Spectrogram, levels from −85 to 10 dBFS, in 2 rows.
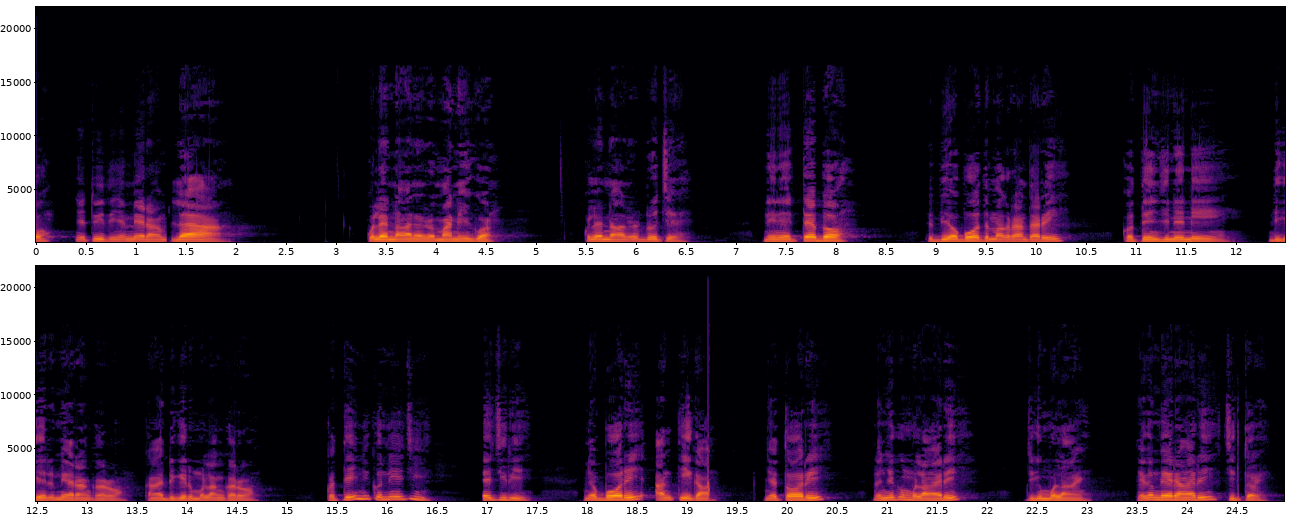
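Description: Short bursts of damaged data in a compressed stream interrupt the speech five times. The first runs from 1.28 to 1.30 s. The others fall at 11.54, 16.95, 19.21 and 24.50 s. Each is a brief chirp or blip that cuts through the speech. At these points the coded data is corrupt. The decoder misreads those frames and loses its place in the stream. It then hunts for the next valid frame header and resumes.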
